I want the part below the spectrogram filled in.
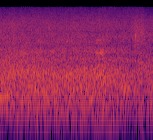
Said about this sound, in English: it tells me that a few waves are washing up here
